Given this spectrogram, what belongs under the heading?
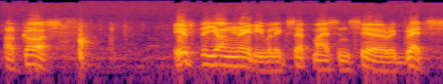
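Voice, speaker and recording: A man's voice: lowish voice, lively intonation, unhurried, bright, forceful tone. An actor playing an officious military man in a 1950s science fiction radio drama. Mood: formal, uneasy. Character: officious military man, curt below, formally deferential above. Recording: noisy old 1950s radio recording.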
